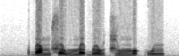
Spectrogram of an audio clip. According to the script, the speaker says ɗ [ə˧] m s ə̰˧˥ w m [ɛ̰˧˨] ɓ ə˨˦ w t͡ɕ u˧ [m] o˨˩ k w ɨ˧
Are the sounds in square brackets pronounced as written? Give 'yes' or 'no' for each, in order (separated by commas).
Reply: no, yes, yes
